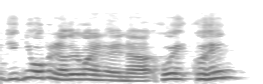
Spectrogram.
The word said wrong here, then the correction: Hua Hin: How do you say it? – Yeah, I open a camp in Hua Hin now, by the beach.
